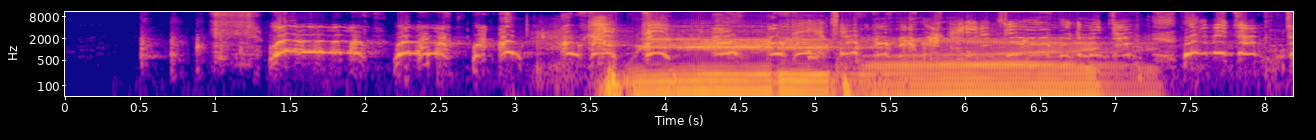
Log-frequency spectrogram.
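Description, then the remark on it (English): A small dog, Sweetie Pie, yips and barks in quick, high-pitched bursts, its cries sometimes turning whiny, while a low rumbling sound runs underneath through the middle stretch. “And now, here's an episode of Sweetie Pie, the shitty dog.”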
